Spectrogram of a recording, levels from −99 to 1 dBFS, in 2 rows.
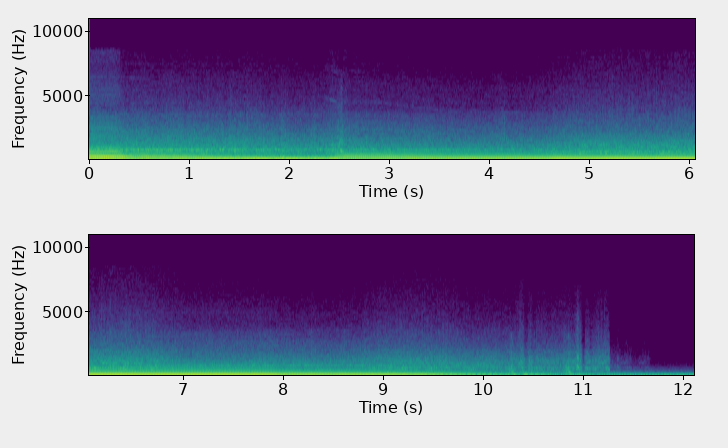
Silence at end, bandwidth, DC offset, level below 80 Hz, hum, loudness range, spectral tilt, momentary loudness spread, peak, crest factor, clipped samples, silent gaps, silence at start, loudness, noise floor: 0 s; 2.9 kHz; under 0.1%; -34 dBFS; none; 7 LU; -13.5 dB/octave; 14 LU; -6 dBFS; 14 dB; under 0.1%; none; 0 s; -21 LUFS; -41 dBFS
